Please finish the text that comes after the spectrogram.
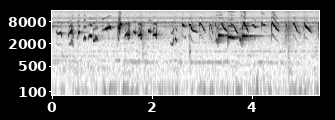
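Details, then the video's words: White-eye singing vigorously, a bird said to be in full voice without any supplements: rapid, dense run of high, thin chirps and quick sliding whistles, some short trills, tumbling without pause over a quiet low background hum. "burung pleci gacor dor tanpa doping"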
